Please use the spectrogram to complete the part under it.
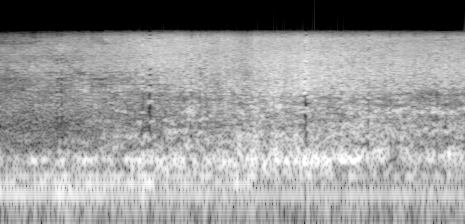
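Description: Cars drive past on a nearby road with a rushing hiss.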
